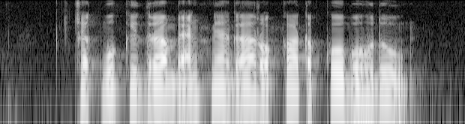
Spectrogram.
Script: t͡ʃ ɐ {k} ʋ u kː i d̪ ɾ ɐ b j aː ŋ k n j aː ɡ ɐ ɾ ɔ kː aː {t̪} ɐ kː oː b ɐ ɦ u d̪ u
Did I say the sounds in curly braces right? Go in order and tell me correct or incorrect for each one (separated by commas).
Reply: correct, correct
